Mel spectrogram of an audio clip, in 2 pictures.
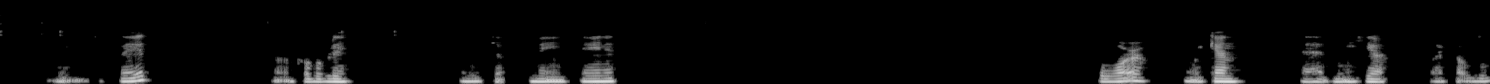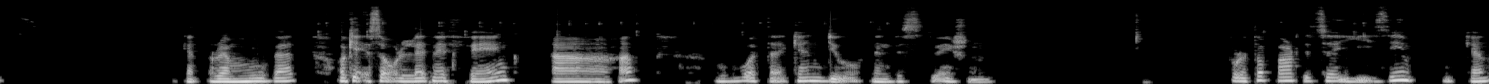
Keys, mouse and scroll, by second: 0.0 alt+click, 0.3 alt+click, 3.9 alt+click, 7.0 alt+middle click, 8.7 alt+click, 9.2 alt+middle click, 10.1 alt+click, 18.0 alt+click, 18.3 alt+right click, 18.5 alt+click, 19.0 right click, 19.3 1, 19.8 alt+right click, 20.0 alt+middle click, 20.3 alt+right click, 20.4 alt+click, 20.7 alt+middle click, 21.0 alt+right click, 21.2 alt+click, 21.7 q, 21.8 alt+middle click, 22.3 alt+click, 23.1 alt+middle click, 26.2-27.2 alt+scroll down 1, 27.5 alt+right click.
